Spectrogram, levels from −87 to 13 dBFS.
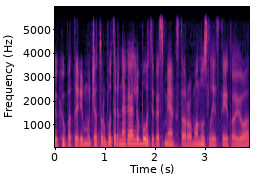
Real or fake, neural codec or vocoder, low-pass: fake; codec, 16 kHz, about 1 kbps, DyCAST, with the encoder's durations; 5.4 kHz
